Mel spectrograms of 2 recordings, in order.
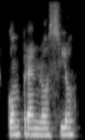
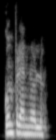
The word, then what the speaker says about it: cómpranoslo: Se pierde la parte final. Cómpranoslo, cómpranoslo. Y se pronuncia en las pláticas coloquiales como cómpranolo, cómpranolo, por favor, cómpranolo, cómpranolo.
